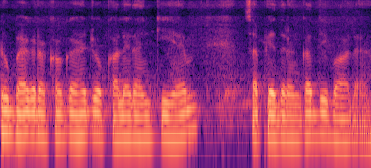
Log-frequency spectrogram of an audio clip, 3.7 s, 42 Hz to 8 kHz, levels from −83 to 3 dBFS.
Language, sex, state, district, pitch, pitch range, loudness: Hindi, male, Chhattisgarh, Korba, 115 Hz, 105-115 Hz, -17 LUFS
